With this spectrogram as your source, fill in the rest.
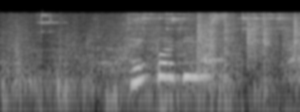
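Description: A dog whines and yowls close by.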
